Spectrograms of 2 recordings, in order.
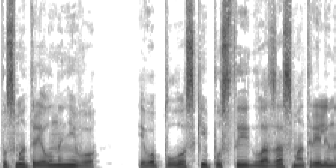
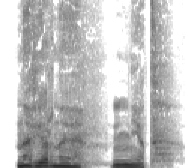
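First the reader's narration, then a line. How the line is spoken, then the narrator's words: Sighing. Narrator (Russian): вздохнула она наконец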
